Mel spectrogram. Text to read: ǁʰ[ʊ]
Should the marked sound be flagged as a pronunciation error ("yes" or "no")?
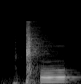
yes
